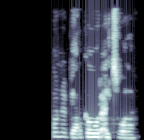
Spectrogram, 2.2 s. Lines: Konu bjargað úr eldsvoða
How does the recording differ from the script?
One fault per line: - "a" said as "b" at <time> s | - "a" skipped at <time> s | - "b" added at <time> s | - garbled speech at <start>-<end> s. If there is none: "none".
none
